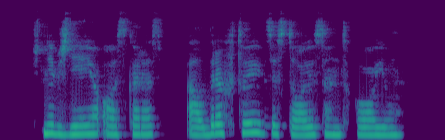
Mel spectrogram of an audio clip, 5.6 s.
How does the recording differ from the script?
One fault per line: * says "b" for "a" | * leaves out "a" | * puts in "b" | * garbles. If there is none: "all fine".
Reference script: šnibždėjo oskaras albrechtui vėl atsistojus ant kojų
* leaves out "vėl"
